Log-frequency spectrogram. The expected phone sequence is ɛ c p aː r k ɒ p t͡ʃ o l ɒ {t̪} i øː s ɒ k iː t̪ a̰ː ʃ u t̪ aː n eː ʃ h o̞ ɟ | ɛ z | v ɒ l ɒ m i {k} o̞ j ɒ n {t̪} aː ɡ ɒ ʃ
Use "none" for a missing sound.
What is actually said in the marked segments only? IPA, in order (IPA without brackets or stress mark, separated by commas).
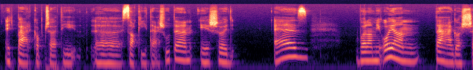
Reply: t̪, ʔ, t̪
